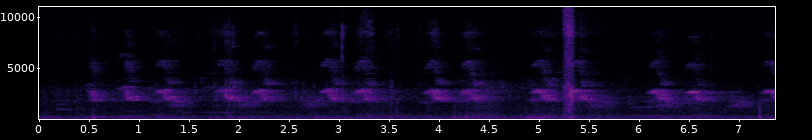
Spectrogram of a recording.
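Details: Rose-ringed parakeet (Psittacula krameri), talking.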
